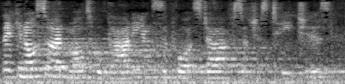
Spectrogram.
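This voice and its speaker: A woman with an Australian accent giving a rehearsed conference pitch, speaking in a clear and measured way and posing rhetorical questions. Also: steady tone. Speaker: company founder pitching. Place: large conference hall. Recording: echoey hall recorded from far off, noisy.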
